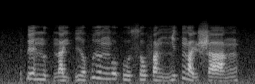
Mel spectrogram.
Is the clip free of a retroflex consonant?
no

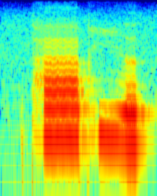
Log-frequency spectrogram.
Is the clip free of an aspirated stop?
no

